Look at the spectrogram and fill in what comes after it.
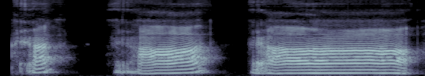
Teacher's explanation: హ్రస్వము, దీర్ఘము, ప్లుతము, అంటే మూడు మాత్రల కాలం పలకవలసిందని ప్లుతం అంటారు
